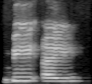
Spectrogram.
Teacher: یہاں پر جو یا ہے یہ یا لین ہے، اس کو ہم نے کھینچے بغیر پڑھنا ہے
